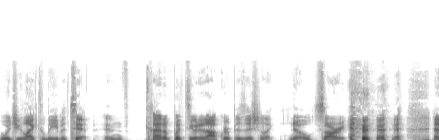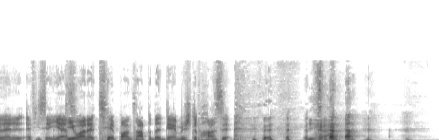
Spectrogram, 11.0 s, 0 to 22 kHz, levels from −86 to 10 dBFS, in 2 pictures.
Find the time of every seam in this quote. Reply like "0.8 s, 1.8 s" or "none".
6.3 s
